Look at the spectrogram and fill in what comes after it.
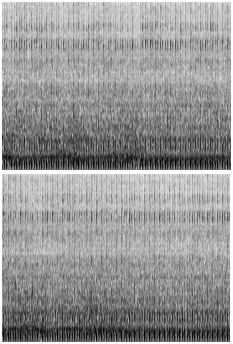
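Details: Old Murray push mower with a Briggs Classic single-cylinder, fuel tank swapped from another mower and oil topped off. It chugs slow and loping at about four beats a second; the idle sits too low, apparently from a missing governor spring.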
